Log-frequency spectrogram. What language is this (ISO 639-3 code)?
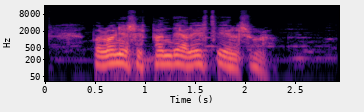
spa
